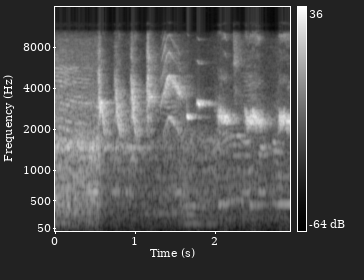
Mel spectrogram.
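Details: Greater green leafbird singing: a quick run of five sharp downward-sweeping chirps, then a looping slurred note and a string of clear, high, sustained whistles with short gaps between them.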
